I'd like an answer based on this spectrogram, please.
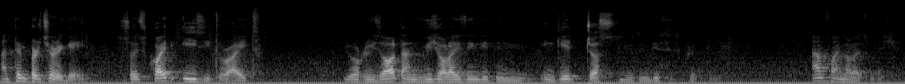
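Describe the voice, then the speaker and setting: A man talks with long, frequent pauses. Audible room echo surrounds the voice. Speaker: software workshop instructor. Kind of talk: technical tutorial. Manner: fast.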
